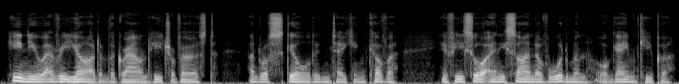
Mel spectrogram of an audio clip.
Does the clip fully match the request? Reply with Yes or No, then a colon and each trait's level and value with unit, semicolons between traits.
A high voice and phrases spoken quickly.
No: low, 110 Hz; fast, 210 wpm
